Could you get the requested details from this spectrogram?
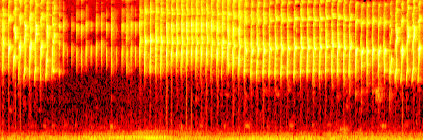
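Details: Green standard-colour lovebird, a prized contest bird from Mojokerto, gives its long trill, called ngekek, that sets other birds trilling: a high, rapid chattering pulse of about six notes a second running on for several seconds after a brief pause.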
